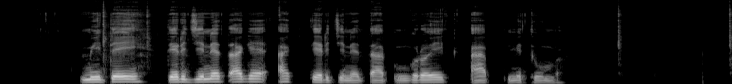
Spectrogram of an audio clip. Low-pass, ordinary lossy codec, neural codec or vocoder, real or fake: none; none; none; real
